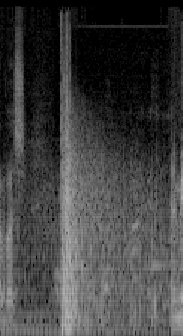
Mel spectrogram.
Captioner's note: explosion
